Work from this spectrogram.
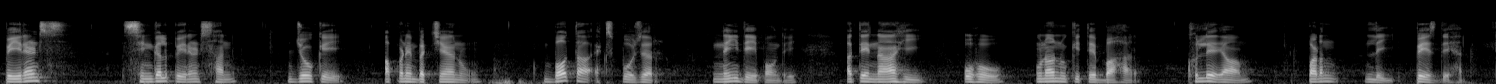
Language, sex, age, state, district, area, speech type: Punjabi, male, 30-45, Punjab, Patiala, rural, spontaneous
